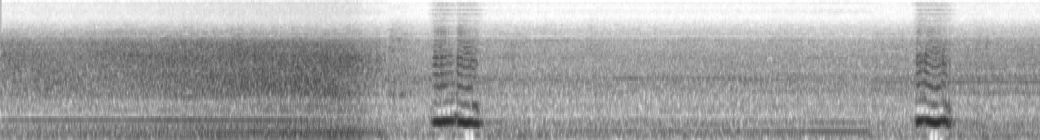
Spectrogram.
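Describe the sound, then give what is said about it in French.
A car engine runs with a steady rumble, then abruptly dies out as the car runs out of fuel. Two brief coughing sputters follow a couple of seconds apart, with a faint low hum in between. “C'est pas moi, patron, c'est le moteur.”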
